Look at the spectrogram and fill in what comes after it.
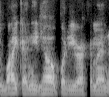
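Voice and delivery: plain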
